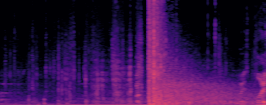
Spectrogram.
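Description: A single gunshot about two seconds in, with a long echoing decay that fades out over about a second and a half.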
